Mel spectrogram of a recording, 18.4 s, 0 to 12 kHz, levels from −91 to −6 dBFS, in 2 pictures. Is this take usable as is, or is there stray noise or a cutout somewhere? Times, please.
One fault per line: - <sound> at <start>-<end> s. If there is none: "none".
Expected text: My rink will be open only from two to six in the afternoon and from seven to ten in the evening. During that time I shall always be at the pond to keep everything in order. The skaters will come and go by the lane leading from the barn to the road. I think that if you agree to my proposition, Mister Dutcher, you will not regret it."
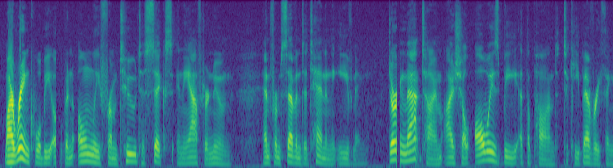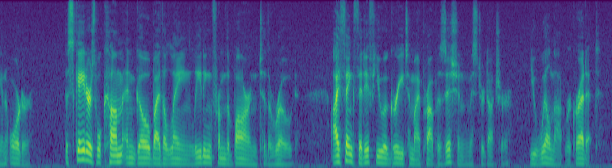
- dropout at 0.8-0.9 s
- dropout at 5.9-6.0 s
